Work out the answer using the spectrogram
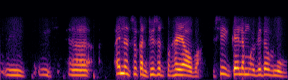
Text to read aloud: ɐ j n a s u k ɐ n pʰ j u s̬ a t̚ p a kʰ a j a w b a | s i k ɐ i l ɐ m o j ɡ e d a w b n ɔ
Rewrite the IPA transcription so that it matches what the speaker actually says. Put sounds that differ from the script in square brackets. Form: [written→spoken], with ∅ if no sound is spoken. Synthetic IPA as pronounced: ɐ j n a s u k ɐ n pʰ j u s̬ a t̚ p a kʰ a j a w b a | s i k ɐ [i→j] l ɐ m o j ɡ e d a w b n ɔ

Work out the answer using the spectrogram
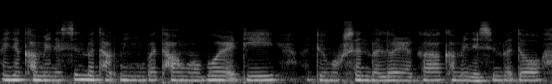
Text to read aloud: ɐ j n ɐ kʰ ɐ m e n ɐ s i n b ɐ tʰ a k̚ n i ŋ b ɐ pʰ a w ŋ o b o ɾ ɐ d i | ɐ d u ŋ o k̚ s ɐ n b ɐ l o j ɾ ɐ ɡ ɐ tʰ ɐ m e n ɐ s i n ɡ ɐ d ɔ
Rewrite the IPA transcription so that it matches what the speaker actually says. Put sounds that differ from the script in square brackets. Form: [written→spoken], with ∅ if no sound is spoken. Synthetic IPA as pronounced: ɐ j n ɐ kʰ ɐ m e n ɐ s i n b ɐ tʰ a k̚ n i ŋ b ɐ [pʰ→tʰ] a w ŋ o b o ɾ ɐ d i | ɐ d u ŋ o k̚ s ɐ n b ɐ l o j ɾ ɐ ɡ ɐ [tʰ→kʰ] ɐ m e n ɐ s i n [ɡ→b] ɐ d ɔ

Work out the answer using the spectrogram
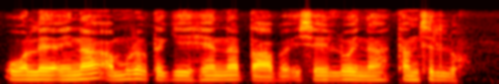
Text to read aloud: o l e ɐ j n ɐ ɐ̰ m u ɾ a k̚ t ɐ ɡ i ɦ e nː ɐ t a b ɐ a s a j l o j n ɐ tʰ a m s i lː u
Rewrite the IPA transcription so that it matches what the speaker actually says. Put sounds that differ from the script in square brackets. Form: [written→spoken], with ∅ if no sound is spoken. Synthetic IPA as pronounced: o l e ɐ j n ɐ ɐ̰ m u ɾ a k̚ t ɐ ɡ i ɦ e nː ɐ t a b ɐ [a→i] s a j l o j n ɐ tʰ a m s i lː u

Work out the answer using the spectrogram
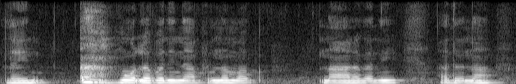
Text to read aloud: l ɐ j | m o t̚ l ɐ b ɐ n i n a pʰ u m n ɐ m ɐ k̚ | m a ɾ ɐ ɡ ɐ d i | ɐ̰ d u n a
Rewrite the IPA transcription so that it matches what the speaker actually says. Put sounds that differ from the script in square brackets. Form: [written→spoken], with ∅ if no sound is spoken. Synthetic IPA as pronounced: l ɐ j | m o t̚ l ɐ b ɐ n i n a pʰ u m n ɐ m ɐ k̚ | [m→n] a ɾ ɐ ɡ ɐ [d→n] i | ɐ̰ d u n a

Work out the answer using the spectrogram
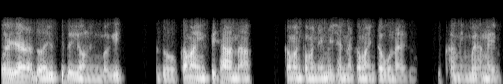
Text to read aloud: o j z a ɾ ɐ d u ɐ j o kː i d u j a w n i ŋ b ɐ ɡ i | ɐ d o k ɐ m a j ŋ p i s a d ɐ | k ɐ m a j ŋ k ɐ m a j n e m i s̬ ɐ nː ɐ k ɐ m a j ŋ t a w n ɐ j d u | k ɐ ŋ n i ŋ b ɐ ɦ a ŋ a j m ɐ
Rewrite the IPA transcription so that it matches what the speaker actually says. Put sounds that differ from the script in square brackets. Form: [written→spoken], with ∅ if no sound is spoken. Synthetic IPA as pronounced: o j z a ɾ ɐ d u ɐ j [o→u] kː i d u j a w n i ŋ b ɐ ɡ i | ɐ d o k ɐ m a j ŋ p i s a [d→n] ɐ | k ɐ m a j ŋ k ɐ m a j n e m i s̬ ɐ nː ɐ k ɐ m a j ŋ t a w n [ɐ→a] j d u | [k→kʰ] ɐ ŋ n i ŋ b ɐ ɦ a ŋ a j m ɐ

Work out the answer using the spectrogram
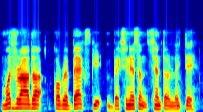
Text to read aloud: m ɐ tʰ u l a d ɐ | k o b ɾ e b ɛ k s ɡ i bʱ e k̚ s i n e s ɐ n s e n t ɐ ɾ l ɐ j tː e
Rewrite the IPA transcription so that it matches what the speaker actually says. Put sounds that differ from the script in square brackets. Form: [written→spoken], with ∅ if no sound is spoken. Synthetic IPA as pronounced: m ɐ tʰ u [l→ɾ] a d ɐ | k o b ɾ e b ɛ k s ɡ i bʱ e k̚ s i n e s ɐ n s e n t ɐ ɾ l ɐ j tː e

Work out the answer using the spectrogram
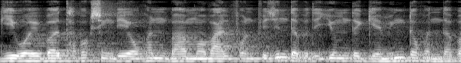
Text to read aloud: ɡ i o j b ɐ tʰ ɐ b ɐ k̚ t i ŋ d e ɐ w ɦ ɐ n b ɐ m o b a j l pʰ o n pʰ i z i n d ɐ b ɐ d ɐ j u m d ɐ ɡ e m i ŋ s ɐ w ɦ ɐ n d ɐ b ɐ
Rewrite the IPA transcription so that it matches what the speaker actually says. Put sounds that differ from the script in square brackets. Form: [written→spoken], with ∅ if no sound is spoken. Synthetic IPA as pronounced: ɡ i o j b ɐ tʰ ɐ b ɐ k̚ [t→s] i ŋ d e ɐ w ɦ ɐ n b ɐ m o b a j l pʰ o n pʰ i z i n d ɐ b ɐ d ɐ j u m d ɐ ɡ e m i ŋ [s→t] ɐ w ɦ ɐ n d ɐ b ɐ

